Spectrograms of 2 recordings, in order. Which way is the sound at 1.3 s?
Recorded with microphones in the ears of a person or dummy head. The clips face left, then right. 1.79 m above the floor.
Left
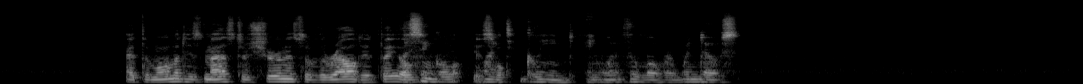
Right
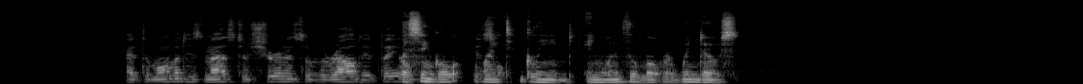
55° left (ahead or behind).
